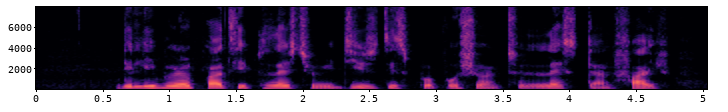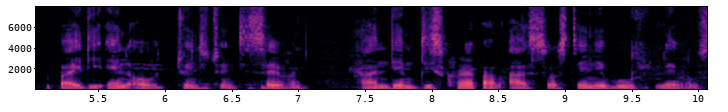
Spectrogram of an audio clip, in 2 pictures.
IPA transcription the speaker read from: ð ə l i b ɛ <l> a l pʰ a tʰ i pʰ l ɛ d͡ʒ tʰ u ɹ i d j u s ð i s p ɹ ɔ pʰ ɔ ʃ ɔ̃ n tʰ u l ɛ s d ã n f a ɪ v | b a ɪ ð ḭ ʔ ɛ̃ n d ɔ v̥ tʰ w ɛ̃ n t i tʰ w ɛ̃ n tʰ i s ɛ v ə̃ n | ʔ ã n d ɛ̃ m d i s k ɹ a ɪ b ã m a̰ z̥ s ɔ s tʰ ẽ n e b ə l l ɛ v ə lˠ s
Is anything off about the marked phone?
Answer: yes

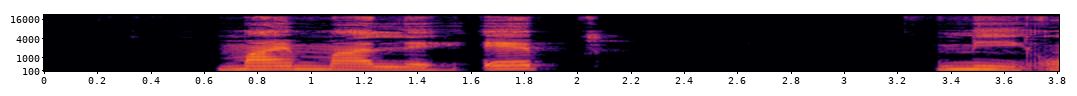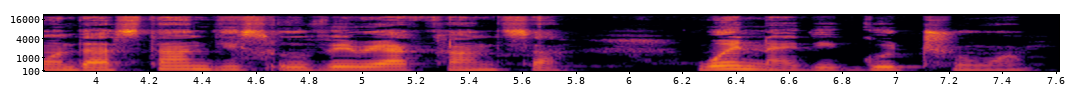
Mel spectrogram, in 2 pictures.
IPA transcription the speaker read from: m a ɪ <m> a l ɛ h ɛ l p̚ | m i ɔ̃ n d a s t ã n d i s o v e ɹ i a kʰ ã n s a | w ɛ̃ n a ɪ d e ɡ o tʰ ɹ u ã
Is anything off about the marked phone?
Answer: no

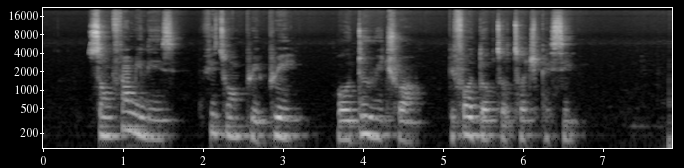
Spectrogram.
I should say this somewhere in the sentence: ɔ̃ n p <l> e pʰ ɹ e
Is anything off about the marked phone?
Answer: yes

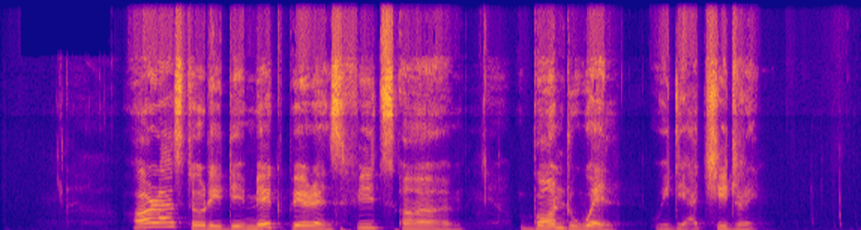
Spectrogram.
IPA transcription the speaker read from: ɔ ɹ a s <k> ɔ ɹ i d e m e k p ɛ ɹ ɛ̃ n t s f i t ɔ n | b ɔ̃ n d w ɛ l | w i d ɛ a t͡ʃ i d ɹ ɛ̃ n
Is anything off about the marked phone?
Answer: yes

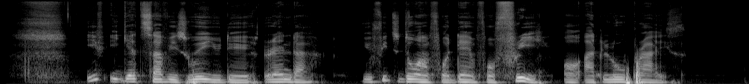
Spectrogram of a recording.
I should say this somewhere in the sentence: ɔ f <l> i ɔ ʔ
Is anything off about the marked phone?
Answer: yes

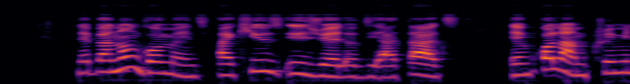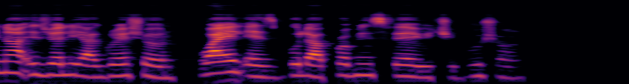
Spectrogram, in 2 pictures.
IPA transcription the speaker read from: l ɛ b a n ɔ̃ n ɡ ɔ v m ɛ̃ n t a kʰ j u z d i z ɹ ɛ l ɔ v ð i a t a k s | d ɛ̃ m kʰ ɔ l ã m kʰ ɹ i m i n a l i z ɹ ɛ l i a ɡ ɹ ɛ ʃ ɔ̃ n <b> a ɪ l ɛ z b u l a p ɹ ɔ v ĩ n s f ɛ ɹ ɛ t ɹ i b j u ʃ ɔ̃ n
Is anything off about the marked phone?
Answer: yes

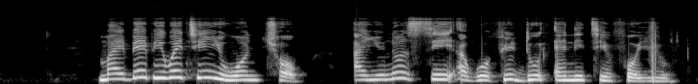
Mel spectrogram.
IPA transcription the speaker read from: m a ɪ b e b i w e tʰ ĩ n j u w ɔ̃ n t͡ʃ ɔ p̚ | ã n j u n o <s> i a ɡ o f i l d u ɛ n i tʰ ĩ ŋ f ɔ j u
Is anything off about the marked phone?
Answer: no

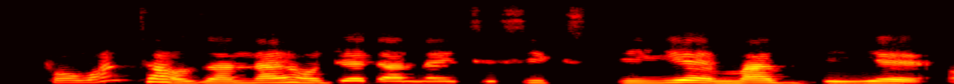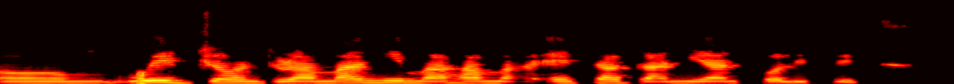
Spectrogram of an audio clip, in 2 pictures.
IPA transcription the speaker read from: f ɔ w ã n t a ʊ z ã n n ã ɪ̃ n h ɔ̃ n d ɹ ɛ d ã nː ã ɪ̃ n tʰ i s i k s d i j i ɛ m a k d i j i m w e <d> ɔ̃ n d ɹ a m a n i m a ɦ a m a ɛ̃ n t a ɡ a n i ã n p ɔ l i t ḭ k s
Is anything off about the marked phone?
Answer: yes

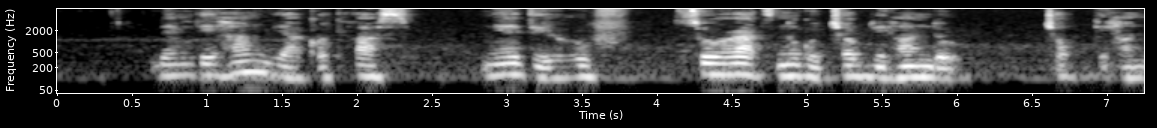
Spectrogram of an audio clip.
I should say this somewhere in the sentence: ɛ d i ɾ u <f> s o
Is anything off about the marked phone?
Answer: no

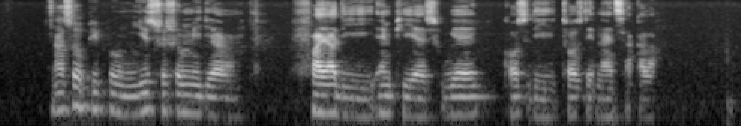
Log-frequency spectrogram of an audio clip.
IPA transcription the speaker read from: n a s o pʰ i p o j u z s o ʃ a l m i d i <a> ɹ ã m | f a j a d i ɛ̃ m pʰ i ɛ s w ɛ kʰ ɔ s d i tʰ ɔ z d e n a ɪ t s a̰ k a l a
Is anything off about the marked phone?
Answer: no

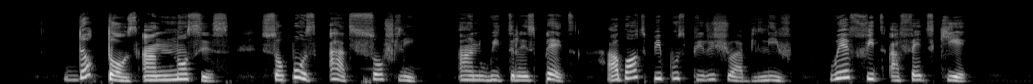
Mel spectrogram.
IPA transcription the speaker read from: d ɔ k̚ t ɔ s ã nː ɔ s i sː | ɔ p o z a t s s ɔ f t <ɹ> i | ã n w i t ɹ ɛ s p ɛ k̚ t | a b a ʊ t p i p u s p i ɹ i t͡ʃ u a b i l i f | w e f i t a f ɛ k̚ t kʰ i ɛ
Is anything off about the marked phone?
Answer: yes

